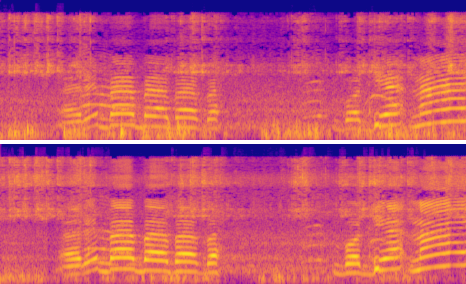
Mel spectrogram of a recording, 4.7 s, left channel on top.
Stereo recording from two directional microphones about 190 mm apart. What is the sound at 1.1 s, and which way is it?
Speech, 35° right (ahead or behind).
